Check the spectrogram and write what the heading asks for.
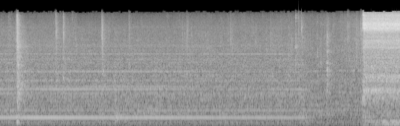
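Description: Pneumatic wine press at work: a steady machine hum with a click as its control button is pressed, then, about seven seconds in, its motor starts up suddenly and runs on loudly, beginning the second pressing cycle.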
